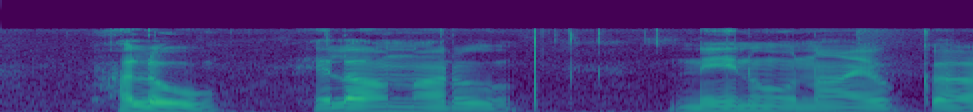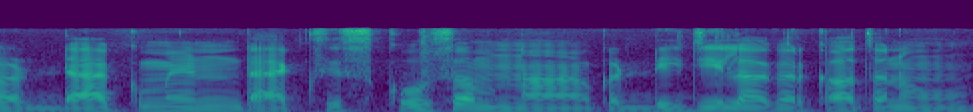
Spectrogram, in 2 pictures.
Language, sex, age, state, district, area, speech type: Telugu, male, 18-30, Telangana, Medak, rural, spontaneous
